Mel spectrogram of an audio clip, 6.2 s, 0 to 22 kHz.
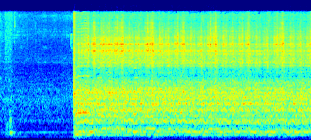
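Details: Ford F-600 after new fuel pump installed and fouled spark plugs changed, pump jumper-wired to battery: starter spins steadily with no firing or pickup; cranks but won't start, spark suspected, not confirmed.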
